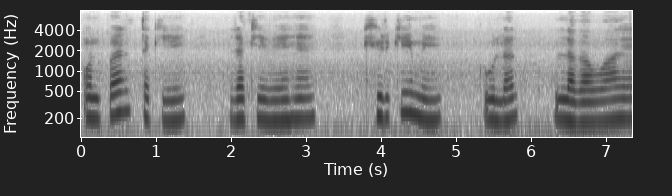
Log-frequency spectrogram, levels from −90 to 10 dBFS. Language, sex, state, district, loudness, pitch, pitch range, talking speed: Hindi, female, Rajasthan, Jaipur, -19 LUFS, 190 Hz, 180-200 Hz, 100 wpm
